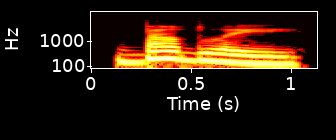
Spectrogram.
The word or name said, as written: bubbliness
